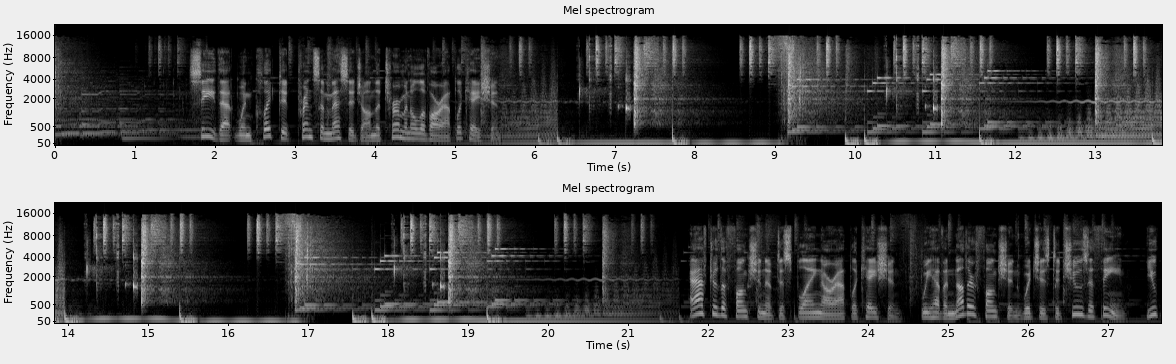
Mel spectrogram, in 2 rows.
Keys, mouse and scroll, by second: 1.1-4.9 drag, 4.9-7.4 scroll down 2, 7.4-17.1 drag, 17.1-18.2 scroll up 2, 18.1-18.9 typing, 18.2 click, 18.7 click, 18.8-19.1 scroll down 2, 19.1-19.7 scroll up 2, 19.7-20.6 scroll up 1, 20.6-24.1 drag, 26.2 click.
